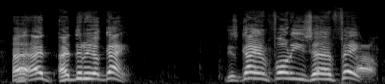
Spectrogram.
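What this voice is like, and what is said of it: Imitated Hector Lombard accent. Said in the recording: “Hey, you got your accent. You got your accent right on.”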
